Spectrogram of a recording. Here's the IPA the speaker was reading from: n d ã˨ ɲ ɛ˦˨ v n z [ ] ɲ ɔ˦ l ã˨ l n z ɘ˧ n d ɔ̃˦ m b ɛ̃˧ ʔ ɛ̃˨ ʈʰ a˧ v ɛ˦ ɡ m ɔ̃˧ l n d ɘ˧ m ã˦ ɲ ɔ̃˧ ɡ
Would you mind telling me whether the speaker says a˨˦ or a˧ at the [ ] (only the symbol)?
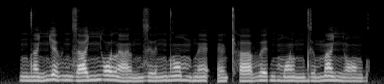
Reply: a˨˦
